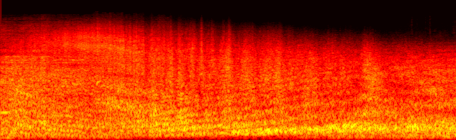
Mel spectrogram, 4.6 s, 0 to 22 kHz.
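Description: Loud, steady jet noise from a formation of CT-114 Tutor jets, each powered by a single turbojet, flying overhead.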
